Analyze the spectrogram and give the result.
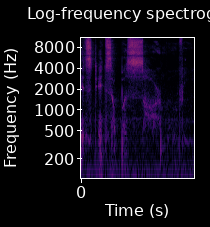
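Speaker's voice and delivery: hushed whisper. Chatting about a movie before starting a review, whispering. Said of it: "Why are you whispering?".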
